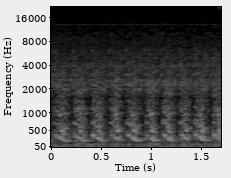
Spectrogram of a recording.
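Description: A car that has sat unused for a long time cranks over on its starter with a quick, even, chugging rhythm of about a dozen pulses. The sound is close and loud.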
